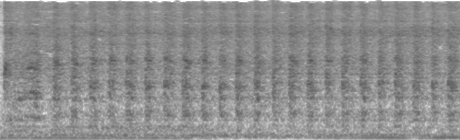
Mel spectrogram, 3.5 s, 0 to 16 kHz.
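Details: 2021 Suzuki Alto with DTC P0336, crankshaft position sensor circuit range/performance: starter churns at a steady, even beat and the engine won't catch; long cranking caused by bent crank pulley reluctor teeth upsetting the crankshaft sensor.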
